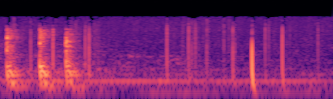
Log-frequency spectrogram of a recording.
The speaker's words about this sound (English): Shall I knock on the door for you?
